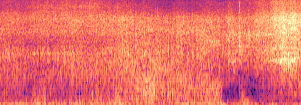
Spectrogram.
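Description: Wind buffeting the microphone of a helmet camera during a ski run, over the hiss of skis sliding on snow; the hiss swells into a scrape just past a second in as the skis turn.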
